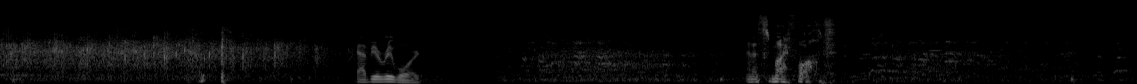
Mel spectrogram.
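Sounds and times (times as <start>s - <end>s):
audience clapping: 0.0s - 3.9s
speech: 3.6s - 4.3s, 7.5s - 8.4s
laughter: 5.0s - 7.4s, 8.5s - 11.3s.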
